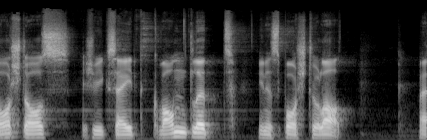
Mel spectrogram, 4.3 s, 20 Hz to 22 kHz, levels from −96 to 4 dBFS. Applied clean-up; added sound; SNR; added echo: neural mask model DeepFilterNet 3.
